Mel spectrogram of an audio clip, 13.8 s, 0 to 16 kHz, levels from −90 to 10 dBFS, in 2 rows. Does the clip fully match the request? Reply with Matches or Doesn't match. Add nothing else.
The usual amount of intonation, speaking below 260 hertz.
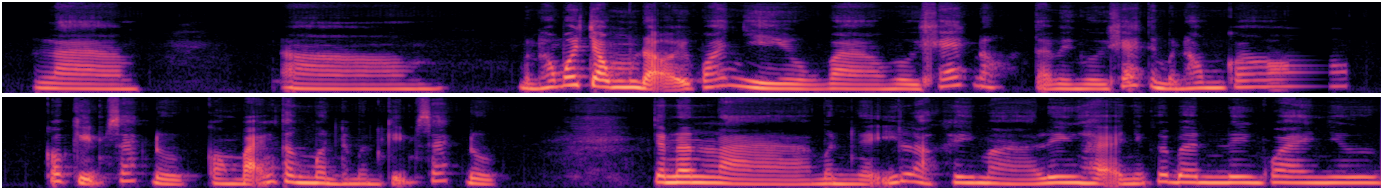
Matches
